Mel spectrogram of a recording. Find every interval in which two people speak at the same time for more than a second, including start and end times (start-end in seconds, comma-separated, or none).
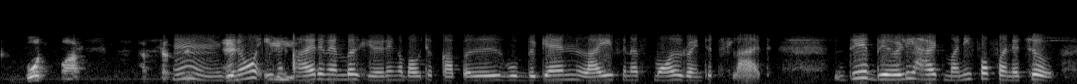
1.7-3.1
